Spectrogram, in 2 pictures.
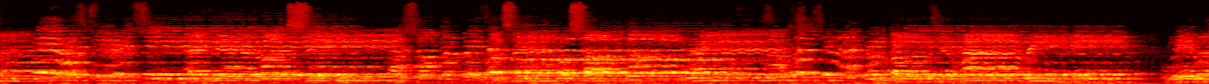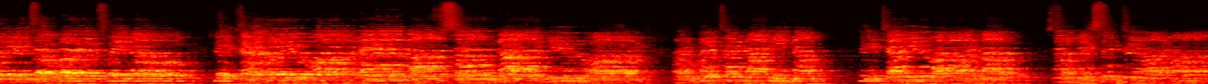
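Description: A church congregation singing a hymn a cappella, led by a song leader, with no instruments. The voices hold long sung notes and pause briefly between lines several times.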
